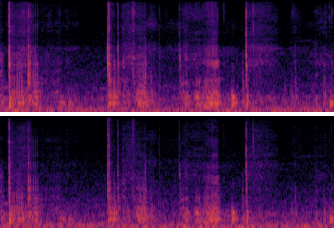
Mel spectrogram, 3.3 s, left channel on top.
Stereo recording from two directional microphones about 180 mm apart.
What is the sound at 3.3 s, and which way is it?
Clip-clop, 5° right (ahead or behind).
